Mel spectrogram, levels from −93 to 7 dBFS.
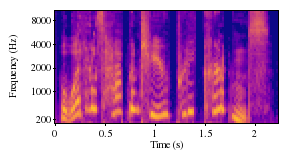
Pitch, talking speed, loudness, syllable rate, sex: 370 Hz, 215 wpm, -16 LUFS, 6.8 syllables/s, female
